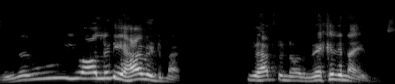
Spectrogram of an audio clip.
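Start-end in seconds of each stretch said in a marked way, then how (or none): 0.3-1.8 higher-pitched playful "Ooh", no real laugh; lightly voiced teasing, pitched up; giggling God. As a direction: act out an amused God. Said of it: "God giggles".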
